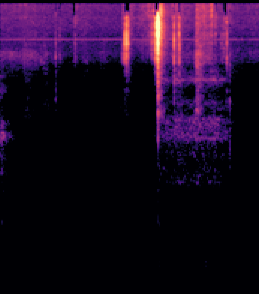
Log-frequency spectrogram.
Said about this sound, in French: Et je vais mettre hop, un bout de scotch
